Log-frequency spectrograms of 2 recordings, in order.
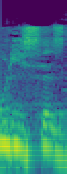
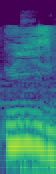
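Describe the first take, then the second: First: The name ends with a pronounced s sound. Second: The name ends without a final s sound. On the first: The speaker calls it right. "Donc pour moi, c'est Ulisses" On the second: The speaker calls it wrong. "je vois pas comment tu peux prononcer Ulysse alors qu'il y a un S à la fin"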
